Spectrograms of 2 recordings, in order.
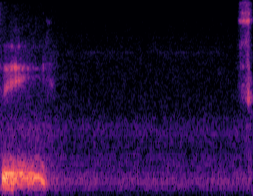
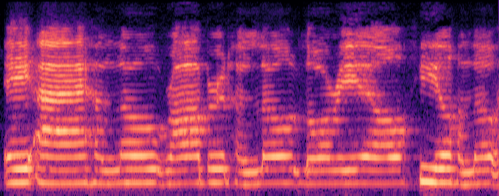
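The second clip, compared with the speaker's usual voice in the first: ordinary delivery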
